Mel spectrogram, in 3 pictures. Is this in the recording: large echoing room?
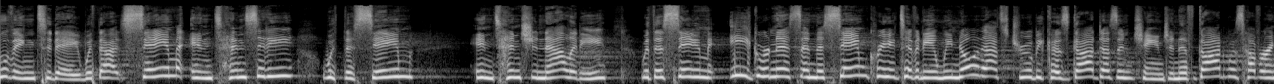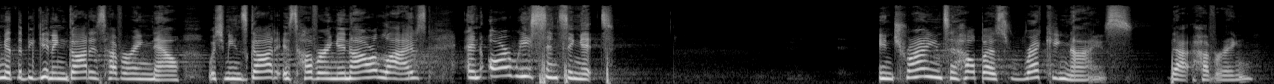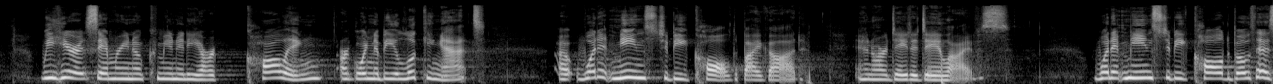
yes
